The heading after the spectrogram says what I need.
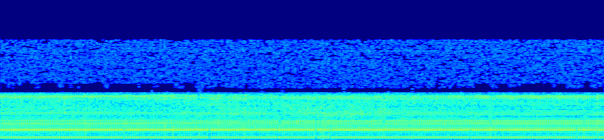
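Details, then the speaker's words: Refrigerator compressor under pressure test, outlet closed once running until it labours; steady strained hum with high whine and fast even pulse about four per second, straining against closed discharge, testing for weak or back-leaking compression. "Nah, ini keras seperti ini. Ini sudah berat ini kompresor ini ee pistonnya kita cabutin."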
